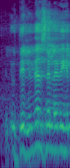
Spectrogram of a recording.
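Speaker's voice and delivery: normal talking voice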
